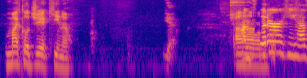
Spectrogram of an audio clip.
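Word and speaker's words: Giacchino: the composer of this movie's last name michael g aquino yeah on twitter he has his pronunciation and it's a giakino i mean possibly i've heard i've heard that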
